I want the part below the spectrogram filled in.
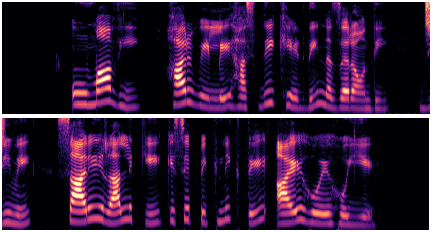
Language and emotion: Punjabi, neutral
